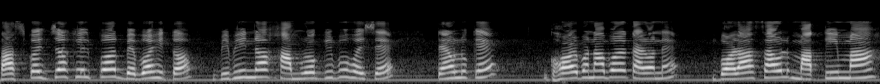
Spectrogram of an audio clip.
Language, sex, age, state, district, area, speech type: Assamese, female, 45-60, Assam, Golaghat, rural, spontaneous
